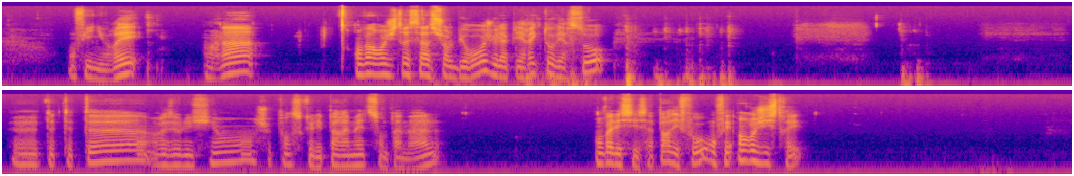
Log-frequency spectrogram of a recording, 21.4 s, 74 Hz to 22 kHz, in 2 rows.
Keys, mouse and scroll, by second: 1.4 click, 3.7 click, 4.9-7.7 typing, 9.0 Delete, 13.5 click, 14.5 click, 18.1 click.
